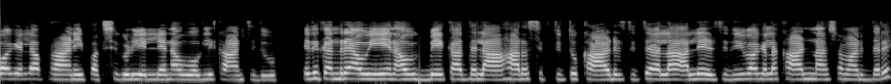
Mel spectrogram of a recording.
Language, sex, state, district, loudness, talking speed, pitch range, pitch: Kannada, female, Karnataka, Bellary, -14 LUFS, 155 wpm, 230-245 Hz, 235 Hz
